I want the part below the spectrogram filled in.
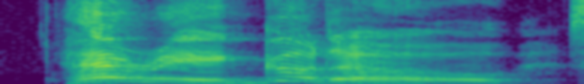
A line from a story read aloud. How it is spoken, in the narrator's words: said Bagman happily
